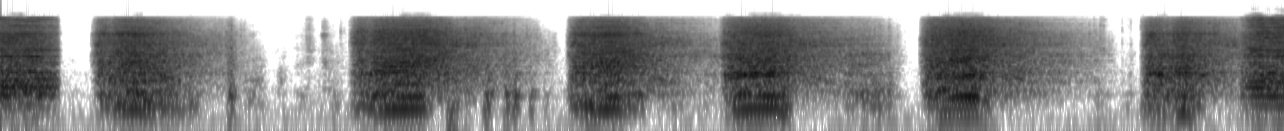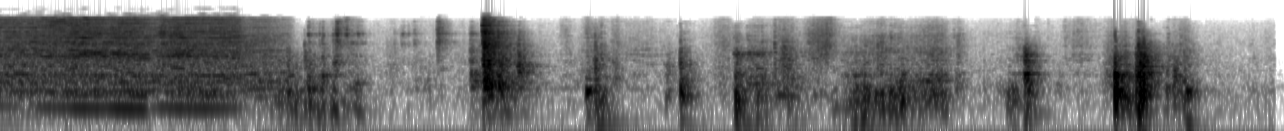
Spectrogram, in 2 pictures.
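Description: Circular saw mounted under a table as an improvised table saw, cutting plywood in a series of short bursts about a second long with silent gaps between them. In the second half, sharp wooden knocks and clacks as cut pieces are handled and set down on the table.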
